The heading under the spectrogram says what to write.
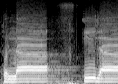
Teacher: لام پر کھڑا زبر ہے اور کھڑا زبر الف مدہ کے برابر ہوتا ہے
